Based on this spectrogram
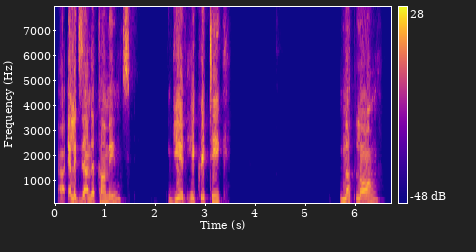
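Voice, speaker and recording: A man's voice: fairly high pitch, very animated, takes it slowly, dry recording. A Liberian man hosting a radio talk show, giving emphatic political commentary and repeating key words for stress.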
